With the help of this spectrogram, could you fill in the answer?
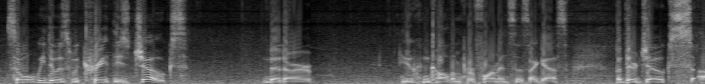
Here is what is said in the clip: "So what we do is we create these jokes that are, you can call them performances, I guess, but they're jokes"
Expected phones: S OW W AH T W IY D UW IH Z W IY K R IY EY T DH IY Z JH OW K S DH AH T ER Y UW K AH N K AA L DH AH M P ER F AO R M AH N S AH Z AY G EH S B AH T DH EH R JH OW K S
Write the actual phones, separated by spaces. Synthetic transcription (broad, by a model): S OW W AH T W IY D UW IH Z W IY K R IY EY T DH IY Z JH OW K S DH AH T ER Y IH K N K AA L DH AH M P ER F AO R M AH N S AH Z AY G EH S B AH T DH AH R JH OW K S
